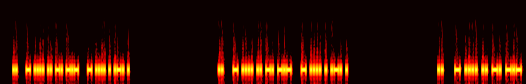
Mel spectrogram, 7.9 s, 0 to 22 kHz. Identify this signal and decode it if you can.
Morse code, heard as a keyed tone, about 51 wpm, 700 Hz. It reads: I THINK THERE I THINK THERE I THINK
